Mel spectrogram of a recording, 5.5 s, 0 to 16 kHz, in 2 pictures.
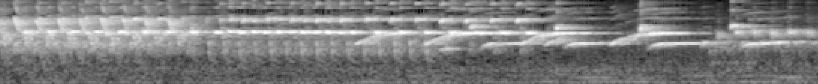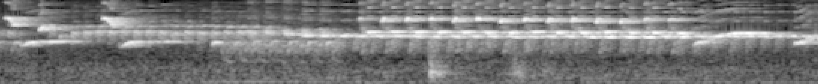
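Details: Timbrado Español canary team (four birds) singing at a November 2015 song contest: a sustained piercing note runs under choppy descending trills, followed by a looser series of rolled phrases with a brief low knock.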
